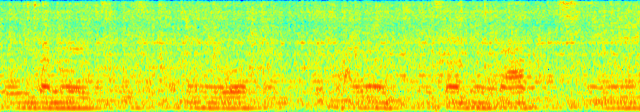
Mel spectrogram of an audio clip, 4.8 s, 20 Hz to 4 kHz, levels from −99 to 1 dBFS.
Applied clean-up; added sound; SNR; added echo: none; Rain; 1 dB; reverberation time 1.4 s.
